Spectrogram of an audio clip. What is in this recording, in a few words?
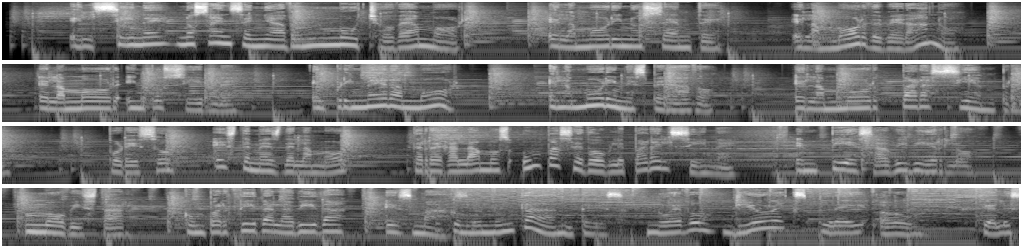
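Spanish Latin American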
